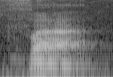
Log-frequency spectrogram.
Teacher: bibir bawah ini bertemu dengan ujung gigi atas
